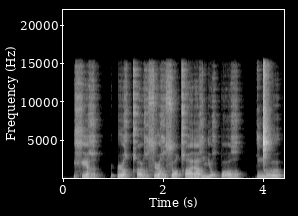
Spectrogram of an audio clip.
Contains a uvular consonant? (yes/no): yes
